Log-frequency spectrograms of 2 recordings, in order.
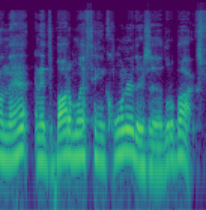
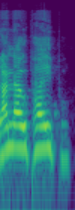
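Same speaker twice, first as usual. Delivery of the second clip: put-on thick Kentucky accent; heavy Kentucky accent; 7 dB louder than usual. Shown as a demonstration. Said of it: "who talk like this right here".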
